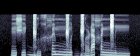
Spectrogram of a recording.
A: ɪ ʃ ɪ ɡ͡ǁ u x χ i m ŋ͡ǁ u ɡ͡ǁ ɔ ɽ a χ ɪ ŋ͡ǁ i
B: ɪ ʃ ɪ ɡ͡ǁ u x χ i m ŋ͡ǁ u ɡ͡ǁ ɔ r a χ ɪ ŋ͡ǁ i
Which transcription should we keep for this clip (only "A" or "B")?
A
